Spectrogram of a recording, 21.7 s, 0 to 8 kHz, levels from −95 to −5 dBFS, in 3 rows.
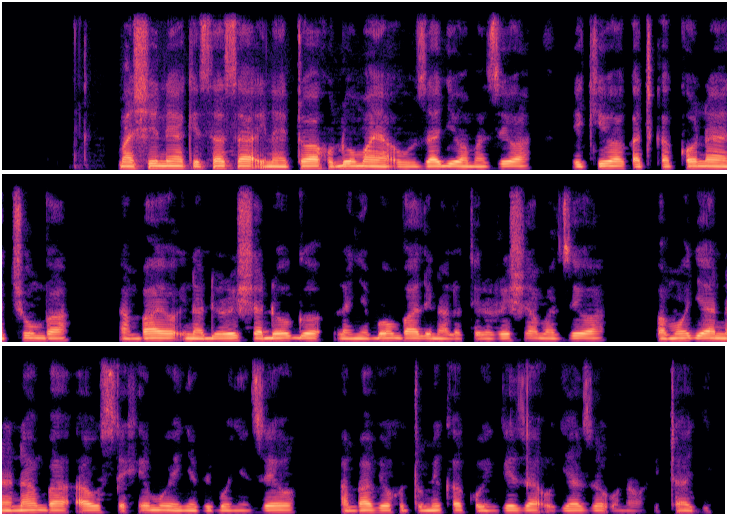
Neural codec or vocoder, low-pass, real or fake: none; 7.2 kHz; real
